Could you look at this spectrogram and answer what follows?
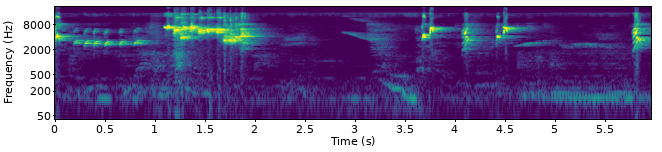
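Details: Caged orange-headed thrush in moult, still singing freely: loud bursts of high, sharp whistled and chattering phrases, a quiet gap in the middle, then scattered bright notes.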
